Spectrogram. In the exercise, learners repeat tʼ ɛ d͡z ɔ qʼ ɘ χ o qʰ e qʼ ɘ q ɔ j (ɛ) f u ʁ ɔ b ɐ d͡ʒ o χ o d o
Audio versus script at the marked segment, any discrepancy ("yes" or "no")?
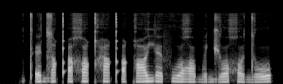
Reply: no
